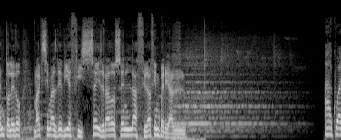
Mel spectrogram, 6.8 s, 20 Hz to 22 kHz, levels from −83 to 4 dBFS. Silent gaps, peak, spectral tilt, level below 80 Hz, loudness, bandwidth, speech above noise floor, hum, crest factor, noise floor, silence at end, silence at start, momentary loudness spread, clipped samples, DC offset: 6.36-6.46 s; -4 dBFS; -5 dB/octave; -38 dBFS; -17 LUFS; 13.5 kHz; 42 dB; none; 14 dB; -58 dBFS; 0 s; 0 s; 18 LU; under 0.1%; under 0.1%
